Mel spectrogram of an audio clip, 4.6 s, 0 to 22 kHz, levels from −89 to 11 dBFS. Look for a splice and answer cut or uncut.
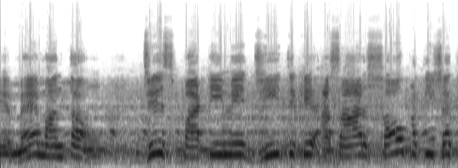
uncut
